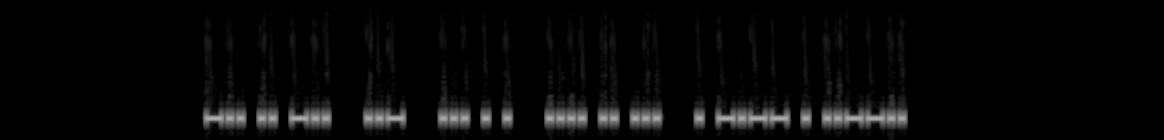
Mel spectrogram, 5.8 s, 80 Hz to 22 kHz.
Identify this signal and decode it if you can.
Morse code, heard as a keyed tone, about 46 wpm, 700 Hz. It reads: DID U SEE HIS EYE?
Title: Sentences from Top 300 Words and Abbreviations 45wpm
